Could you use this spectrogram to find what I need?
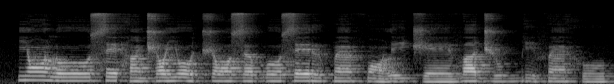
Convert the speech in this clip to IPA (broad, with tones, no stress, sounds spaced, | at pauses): j ɔ̃˦ l oː˧ s e˦ h ã˧ d͡ʒ ɔ˦ j o˦˨ t͡ʃ ɔ˧ z ə˧ b o˧ s e˦ ɾ ɨ˧ p ɛ̃˦ f ɔ̃˦˨ l i˦ t͡ʃ eː˧ v a˦ d͡ʒ u˧ ɡ͡b i˦˨ f ɛ̃˦ h u˦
